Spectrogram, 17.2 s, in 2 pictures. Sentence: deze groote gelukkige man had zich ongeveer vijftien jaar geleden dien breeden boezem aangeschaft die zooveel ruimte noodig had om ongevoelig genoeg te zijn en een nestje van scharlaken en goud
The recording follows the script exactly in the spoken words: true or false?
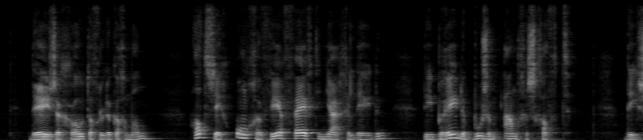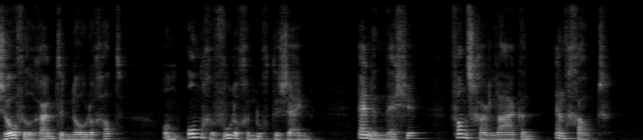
true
